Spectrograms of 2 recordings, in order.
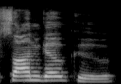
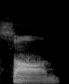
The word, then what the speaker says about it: Son Goku: The flanderization of Son Goku. Son Goku, not Song. Don't say it weird.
